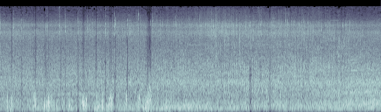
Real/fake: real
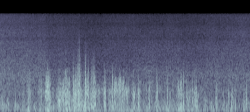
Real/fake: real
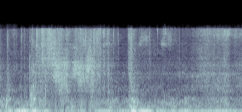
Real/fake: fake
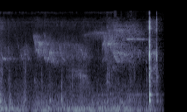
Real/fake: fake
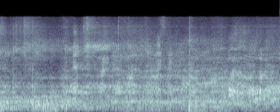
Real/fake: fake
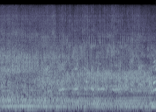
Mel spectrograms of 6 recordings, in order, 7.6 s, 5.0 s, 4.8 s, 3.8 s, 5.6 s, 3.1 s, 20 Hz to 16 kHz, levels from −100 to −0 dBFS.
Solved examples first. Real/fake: fake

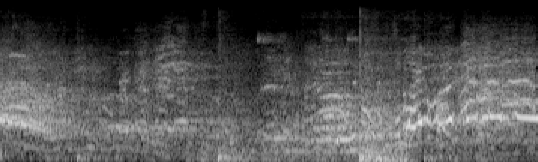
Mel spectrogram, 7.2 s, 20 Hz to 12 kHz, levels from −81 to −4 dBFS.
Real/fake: fake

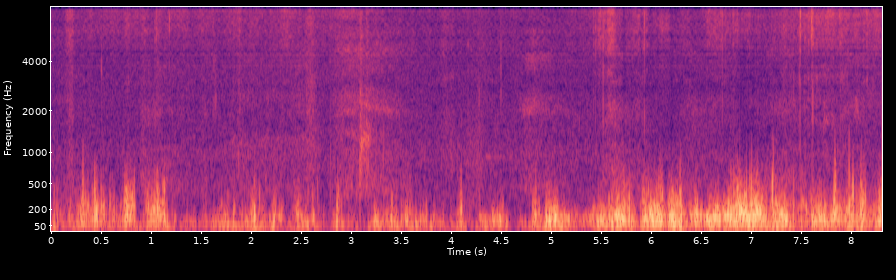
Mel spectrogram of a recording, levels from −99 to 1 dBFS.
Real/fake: fake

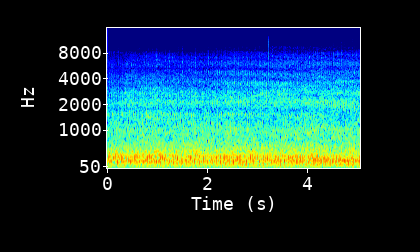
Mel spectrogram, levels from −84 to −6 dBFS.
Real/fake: real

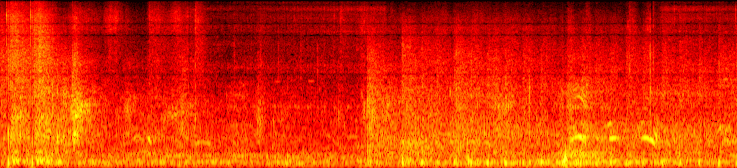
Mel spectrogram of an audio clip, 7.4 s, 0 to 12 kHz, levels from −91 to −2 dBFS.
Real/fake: real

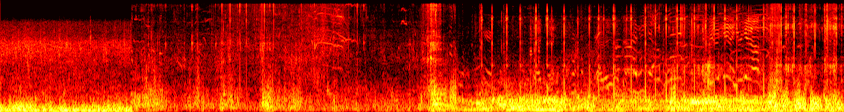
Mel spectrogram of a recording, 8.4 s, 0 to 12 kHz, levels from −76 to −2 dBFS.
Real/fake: real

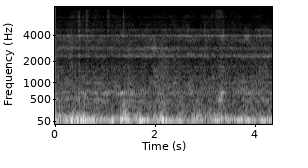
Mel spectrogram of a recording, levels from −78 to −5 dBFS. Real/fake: fake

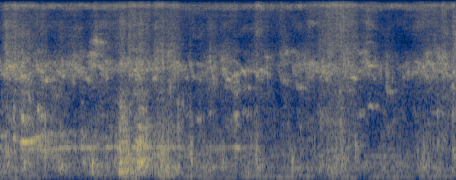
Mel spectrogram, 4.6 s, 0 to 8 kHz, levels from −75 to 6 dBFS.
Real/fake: fake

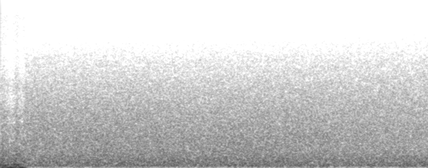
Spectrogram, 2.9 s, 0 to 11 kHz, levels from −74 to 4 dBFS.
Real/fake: real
